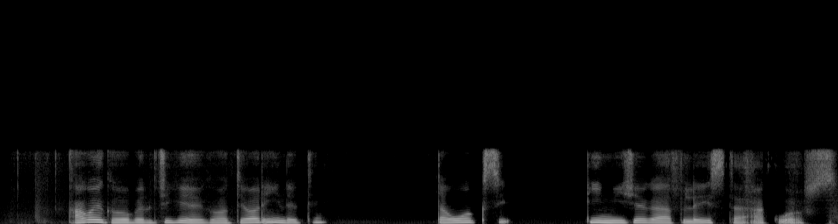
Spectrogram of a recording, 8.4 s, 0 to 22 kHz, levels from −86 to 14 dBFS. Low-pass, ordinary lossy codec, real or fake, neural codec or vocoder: 7.2 kHz; AAC, 64 kbps; fake; codec, 16 kHz, 0.9 kbps, LongCat-Audio-Codec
